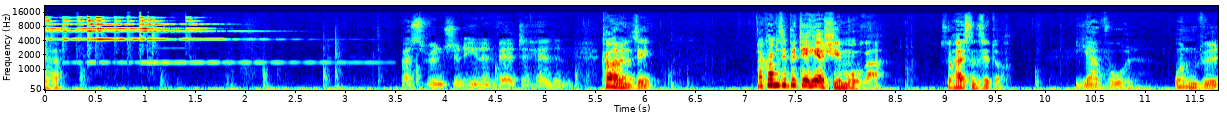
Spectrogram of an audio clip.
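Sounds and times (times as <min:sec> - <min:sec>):
speech: 0:00.0 - 0:00.5, 0:03.6 - 0:06.3, 0:07.1 - 0:08.4, 0:09.0 - 0:09.7, 0:10.3 - 0:11.7
servant's bell rung by pulling the bell pull: 0:00.0 - 0:04.3.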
